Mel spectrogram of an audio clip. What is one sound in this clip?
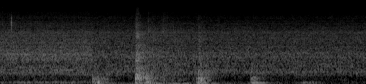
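Hands bump and knock against a wooden shelf.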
